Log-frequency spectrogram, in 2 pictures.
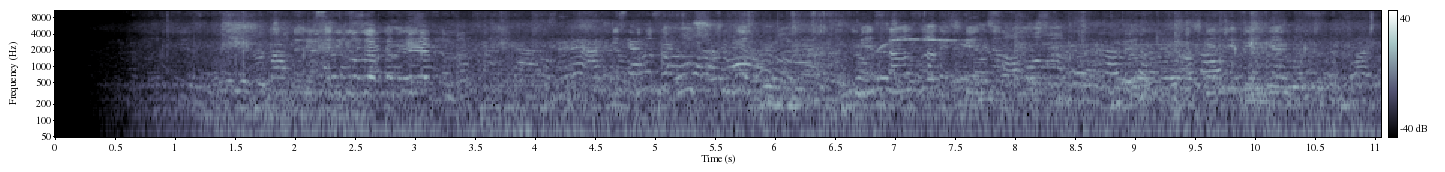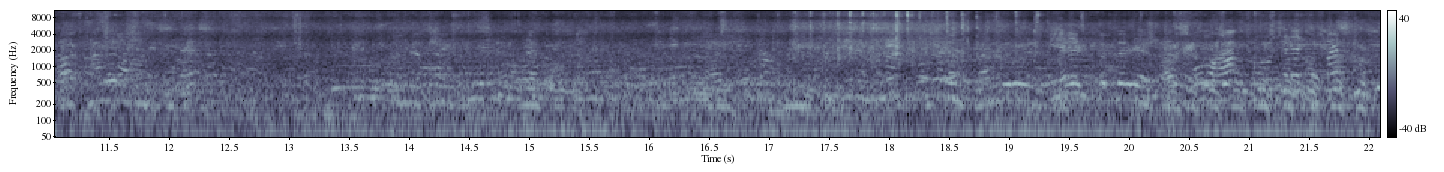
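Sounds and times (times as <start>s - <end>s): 
bazaar ambience in Central Asia: 0.2s - 22.0s.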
